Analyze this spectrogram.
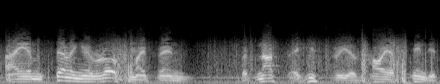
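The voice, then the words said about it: Put-on international accent. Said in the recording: “my best international accent”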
